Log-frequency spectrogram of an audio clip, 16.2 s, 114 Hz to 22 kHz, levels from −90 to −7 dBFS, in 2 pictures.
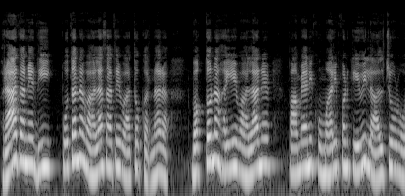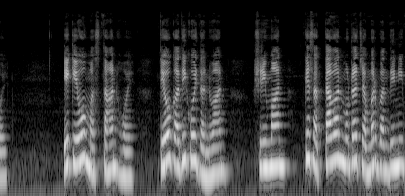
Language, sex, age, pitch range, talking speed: Gujarati, female, 50-69, 190-260 Hz, 110 wpm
